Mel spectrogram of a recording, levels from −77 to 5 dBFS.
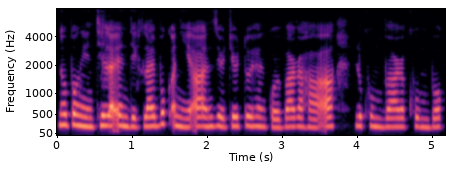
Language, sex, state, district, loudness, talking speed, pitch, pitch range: Mizo, female, Mizoram, Aizawl, -17 LUFS, 245 wpm, 215 Hz, 205-225 Hz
